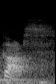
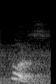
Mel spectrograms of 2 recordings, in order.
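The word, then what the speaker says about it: Kurtz: Okay, and Crutch or Kars, you can pronounce this in such a way. One of the agents in Congo, his name is Kars, K-U-R-T-Z, Kars or Kurs.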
